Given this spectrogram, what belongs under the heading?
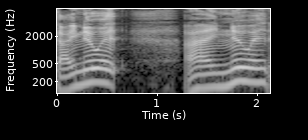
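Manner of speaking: high, loud mock triumph, imitating mom; triumphant mom. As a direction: crow it like a mother who guessed right. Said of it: "my mom loses her shit".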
